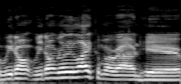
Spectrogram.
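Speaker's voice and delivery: reserved, understated, polite British manner. Imitating a writer reacting to a disliked character: reserved British manner imitating Al Ewing. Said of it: "that reserved Britishness in Al Ewing".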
